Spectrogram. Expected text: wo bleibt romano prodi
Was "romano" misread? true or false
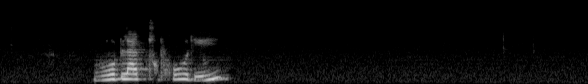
true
